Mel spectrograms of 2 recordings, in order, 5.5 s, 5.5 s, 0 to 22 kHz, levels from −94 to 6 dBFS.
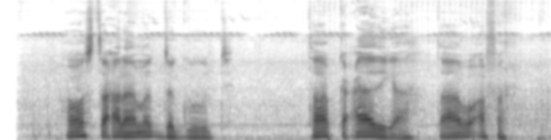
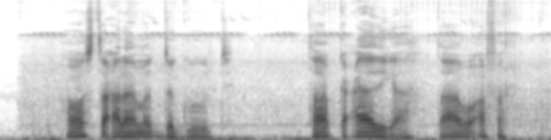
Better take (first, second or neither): first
